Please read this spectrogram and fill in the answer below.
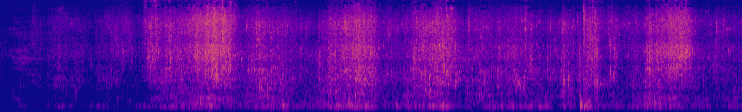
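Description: Icy water sloshing and swirling in an ice-bath tub as a man steps in and lowers himself into it, coming in repeated swells, over a steady low hum.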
